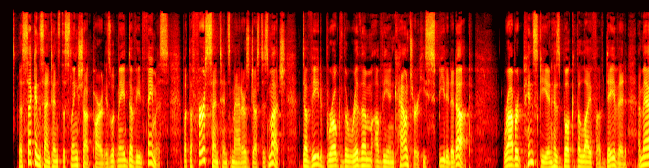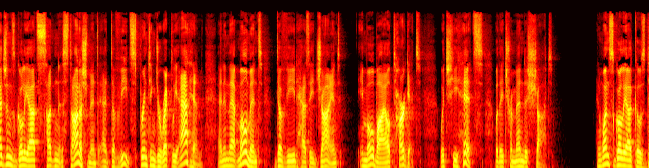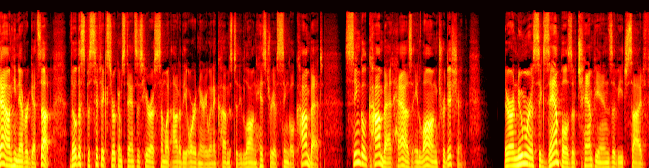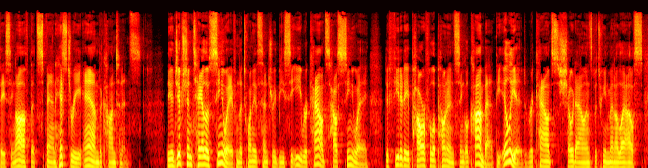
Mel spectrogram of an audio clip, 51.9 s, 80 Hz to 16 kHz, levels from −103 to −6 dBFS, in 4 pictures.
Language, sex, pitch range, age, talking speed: English, male, 105-135 Hz, 30-49, 170 wpm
